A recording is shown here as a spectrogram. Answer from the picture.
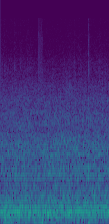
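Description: Steady background hum with faint low tones and no speech, and a couple of faint soft clicks.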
